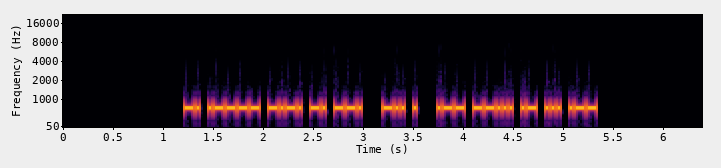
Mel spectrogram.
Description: Morse code, heard as a keyed tone, about 40 wpm, 700 Hz. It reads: N1CNG DE W7ASW
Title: USA Callsign DE Callsign - 5 Characters - 40wpm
